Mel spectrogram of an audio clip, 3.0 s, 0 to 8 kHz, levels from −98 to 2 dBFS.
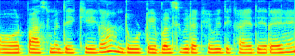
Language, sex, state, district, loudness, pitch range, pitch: Hindi, female, Chhattisgarh, Raipur, -18 LUFS, 185-195 Hz, 190 Hz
